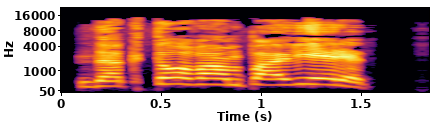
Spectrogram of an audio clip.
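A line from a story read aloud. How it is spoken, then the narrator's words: Burst of laughter. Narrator (Russian): Его величество не удержался от хохота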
